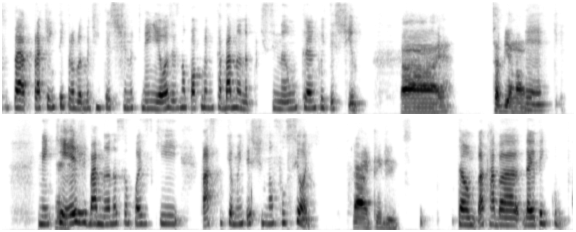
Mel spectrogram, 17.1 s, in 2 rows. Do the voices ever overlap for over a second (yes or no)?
no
